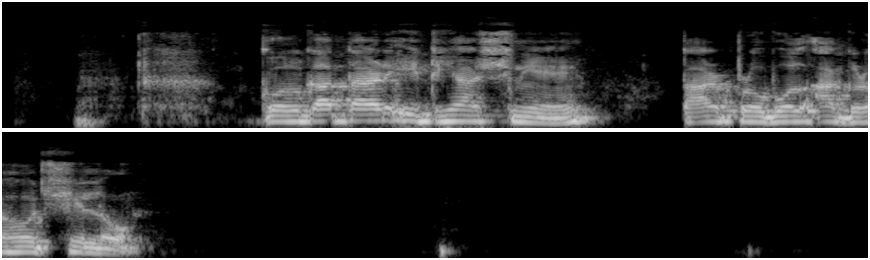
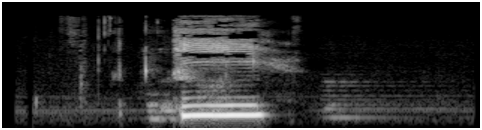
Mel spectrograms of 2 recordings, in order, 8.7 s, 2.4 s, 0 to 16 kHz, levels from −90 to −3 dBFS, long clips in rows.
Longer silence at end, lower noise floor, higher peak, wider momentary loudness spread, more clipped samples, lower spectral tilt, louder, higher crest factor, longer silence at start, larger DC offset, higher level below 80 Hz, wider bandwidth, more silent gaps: first, 2.1 s vs 1.05 s; first, under -90 dBFS vs -61 dBFS; second, -12 dBFS vs -4 dBFS; about the same, 22 LU vs 20 LU; neither; first, -6 dB/octave vs -3.5 dB/octave; second, -26 LUFS vs -15 LUFS; about the same, 18 dB vs 16 dB; second, 0.4 s vs 0.75 s; neither; first, -60 dBFS vs -76 dBFS; second, 9.4 kHz vs 11.5 kHz; neither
